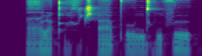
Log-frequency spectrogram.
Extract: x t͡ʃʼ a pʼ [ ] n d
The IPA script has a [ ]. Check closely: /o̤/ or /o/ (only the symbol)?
o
